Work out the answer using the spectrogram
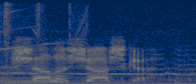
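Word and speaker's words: Shalashaska: By the time I got to hearing about it, pronunciation had wound up as Shalashashka.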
